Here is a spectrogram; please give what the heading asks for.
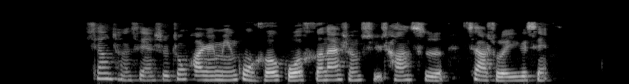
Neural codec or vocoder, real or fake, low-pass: none; real; 7.2 kHz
